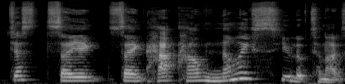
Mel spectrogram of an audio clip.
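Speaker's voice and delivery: high, pointed, stammered excuse; flustered cover-up. A narrator's reading. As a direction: cover up hastily while annoyed. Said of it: "said Hermione, glaring at Peeves".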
